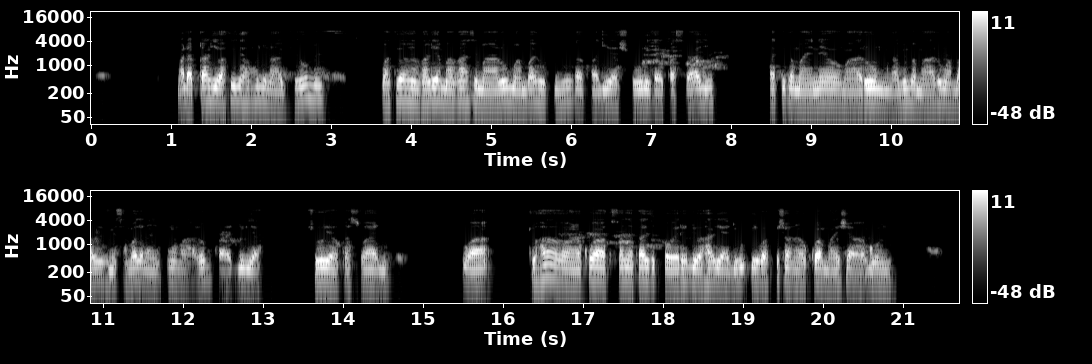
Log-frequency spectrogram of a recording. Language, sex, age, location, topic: Swahili, male, 25-35, Dar es Salaam, health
